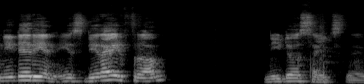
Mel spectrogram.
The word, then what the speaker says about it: Cnidaria: Pronunciations Cnidaria.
